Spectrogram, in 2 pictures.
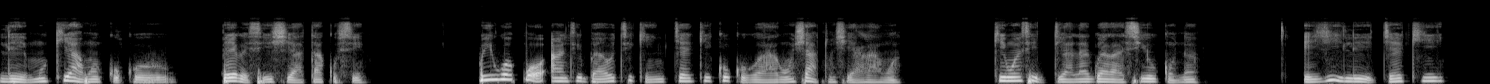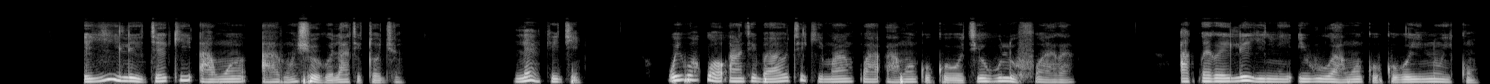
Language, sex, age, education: Yoruba, male, 15-29, tertiary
